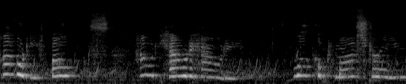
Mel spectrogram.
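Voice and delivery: squeaky, very high, slow, drawn-out puppet voice. Imagining a hand puppet greeting the stream: hand puppet voice. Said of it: "that can just put on my hand and be like".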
